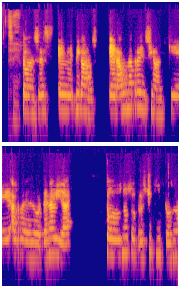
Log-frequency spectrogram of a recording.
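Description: Speaking at a moderate pace, a woman has a normal speaking voice with a fairly high pitch. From Colombia. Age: 30s. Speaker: artist. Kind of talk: casual interview.

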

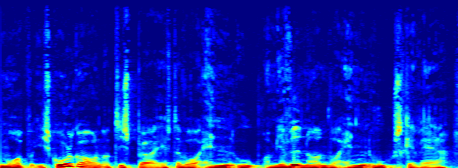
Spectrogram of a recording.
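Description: Against noticeable background noise, a man speaks at a moderate pace with lively intonation and a medium pitch. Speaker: interviewee. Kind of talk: interview. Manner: halting.

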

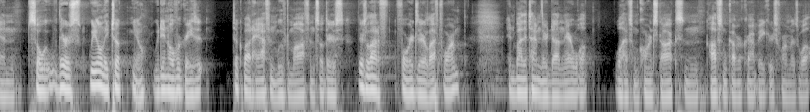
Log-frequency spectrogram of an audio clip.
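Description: In a very clean recording with a silent background, a man with an Upper Midwest accent speaks at a very fast pace, somewhat breathy and fairly low in pitch, with ordinary pitch variation. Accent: Upper Midwest American. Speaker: farmer. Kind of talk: casual chat. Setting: on location.

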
